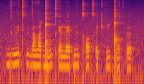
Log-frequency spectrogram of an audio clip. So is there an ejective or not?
yes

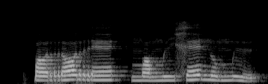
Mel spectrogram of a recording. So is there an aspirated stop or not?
no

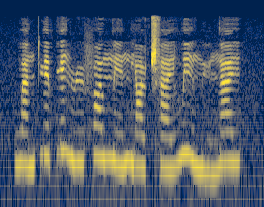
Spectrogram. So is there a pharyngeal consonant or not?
no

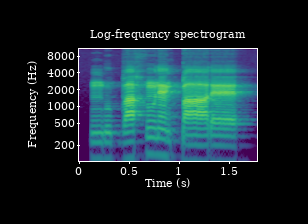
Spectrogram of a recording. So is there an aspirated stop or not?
no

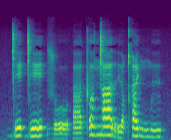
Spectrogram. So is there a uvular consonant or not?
yes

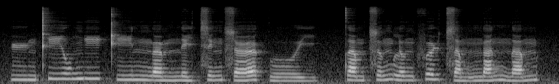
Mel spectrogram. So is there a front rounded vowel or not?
yes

